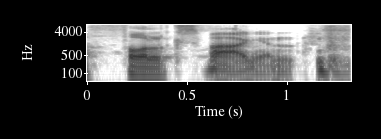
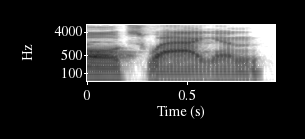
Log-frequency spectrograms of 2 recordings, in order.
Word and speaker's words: Volkswagen: them I drive a Volkswagen. Like I always pronounce it with an F, like instead of a V, because everyone here is like Right. Volkswagen.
